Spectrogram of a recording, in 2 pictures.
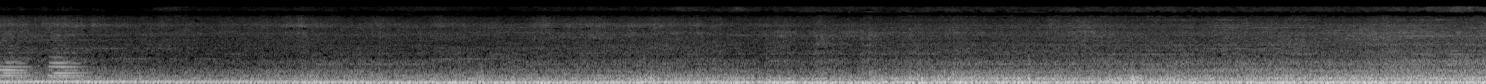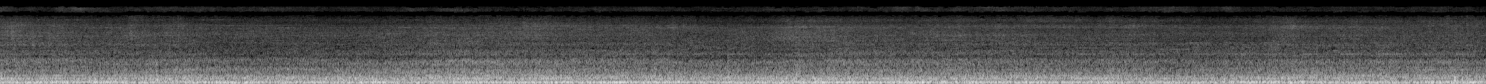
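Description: Diesel freight locomotives running past with a loud, steady low rumble. A locomotive's chord horn is sounding at the start and stops about a second in.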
